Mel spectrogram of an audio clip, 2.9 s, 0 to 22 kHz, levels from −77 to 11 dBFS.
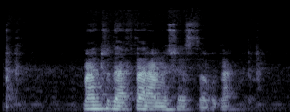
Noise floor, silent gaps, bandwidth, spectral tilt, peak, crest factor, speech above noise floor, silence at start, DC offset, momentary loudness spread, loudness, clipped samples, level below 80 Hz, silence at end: -54 dBFS; none; 15 kHz; -6 dB/octave; -2 dBFS; 20 dB; 34 dB; 0.05 s; under 0.1%; 15 LU; -20 LUFS; under 0.1%; -54 dBFS; 0.3 s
